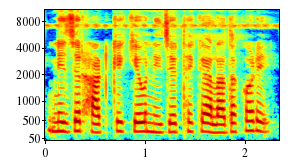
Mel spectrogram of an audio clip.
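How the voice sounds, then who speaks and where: Woman voicing a young man, stern, teasing, tender, storybook romance, fairly high voice. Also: flat delivery, brisk, darkish tone, no echo, studio quality, lightly acted. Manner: scolding then tender, mixes English words.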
